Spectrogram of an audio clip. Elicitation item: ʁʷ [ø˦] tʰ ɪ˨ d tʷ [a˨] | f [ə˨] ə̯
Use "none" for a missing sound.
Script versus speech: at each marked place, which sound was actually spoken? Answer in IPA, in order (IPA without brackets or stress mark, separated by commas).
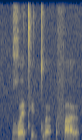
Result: ɛ˦, ɐ˨, a˨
